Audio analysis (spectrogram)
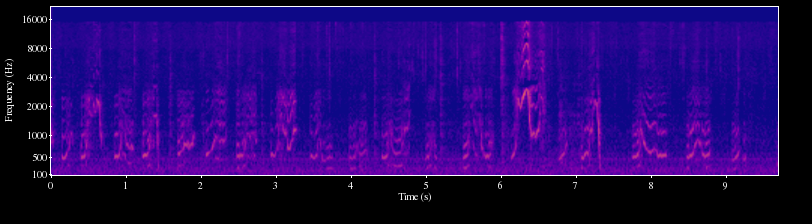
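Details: Cosmo, a squeaky pet guinea pig, chirping in rapid repeated squeaks with wobbling pitch, one sharper high squeal near the middle, over a low background hum.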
